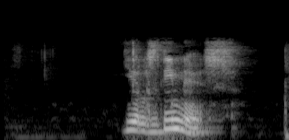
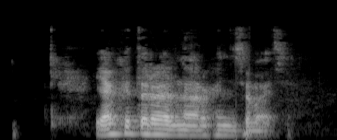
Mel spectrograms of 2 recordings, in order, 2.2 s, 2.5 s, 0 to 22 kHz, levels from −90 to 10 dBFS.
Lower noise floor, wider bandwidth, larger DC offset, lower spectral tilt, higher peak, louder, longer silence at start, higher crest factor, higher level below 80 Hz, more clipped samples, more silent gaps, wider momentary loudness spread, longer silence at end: first, -75 dBFS vs -51 dBFS; second, 8 kHz vs 11 kHz; neither; second, -4 dB/octave vs -6 dB/octave; about the same, -8 dBFS vs -6 dBFS; about the same, -24 LUFS vs -25 LUFS; first, 0.95 s vs 0.35 s; about the same, 18 dB vs 22 dB; about the same, -64 dBFS vs -64 dBFS; neither; neither; about the same, 11 LU vs 12 LU; second, 0 s vs 0.4 s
